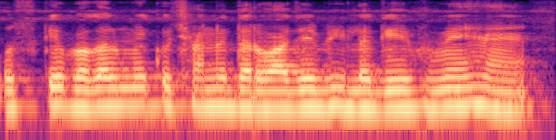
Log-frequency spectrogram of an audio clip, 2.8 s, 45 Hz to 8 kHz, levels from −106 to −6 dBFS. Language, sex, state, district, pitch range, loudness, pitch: Hindi, male, Uttar Pradesh, Lucknow, 145-155 Hz, -16 LUFS, 150 Hz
